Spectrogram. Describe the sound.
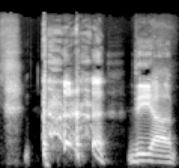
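Coughing from someone who aspirates into the lungs: a few harsh coughs and throat-clearing bursts, followed by a longer, voiced, rasping sound.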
